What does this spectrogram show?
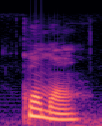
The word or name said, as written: brother-in-law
